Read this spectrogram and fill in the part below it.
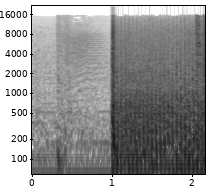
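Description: A rifle fires a rapid burst of shots close by.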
